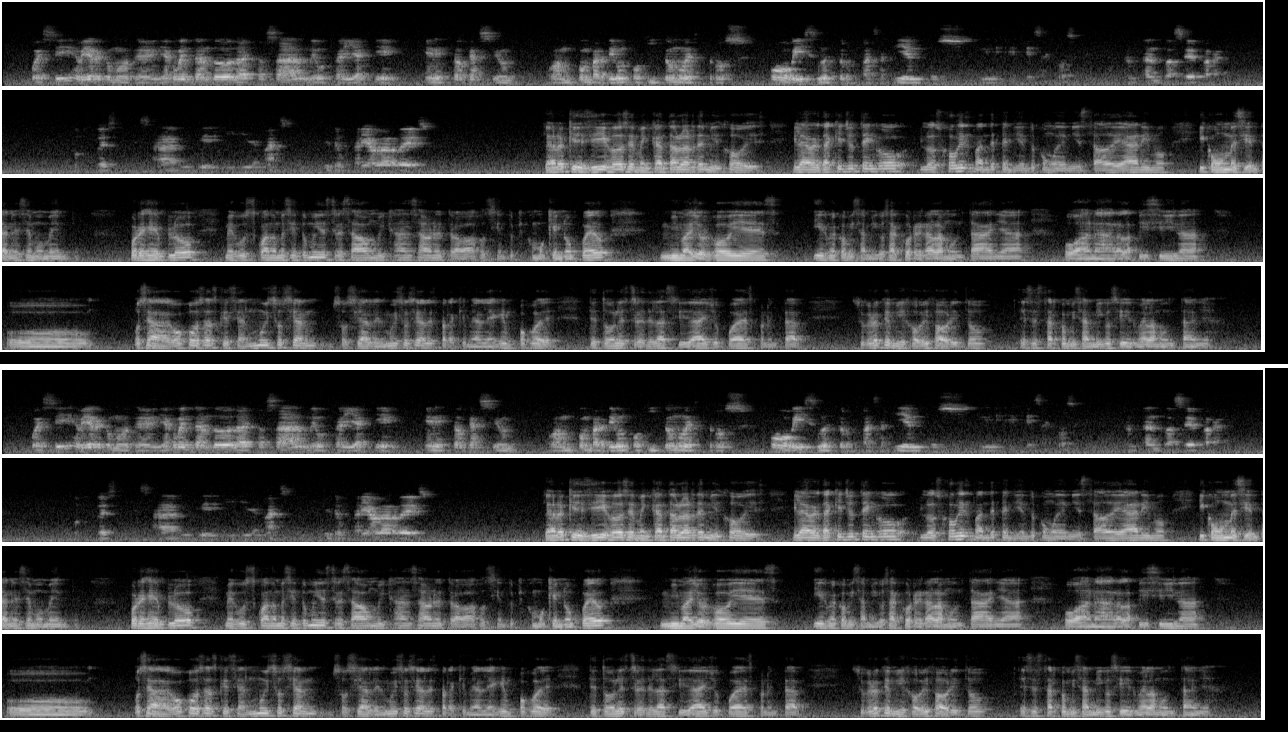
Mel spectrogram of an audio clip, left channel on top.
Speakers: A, on the left; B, on the right.
A: Pues sí, Javier, como te venía comentando la vez pasada, me gustaría que en esta ocasión podamos compartir un poquito nuestros hobbies, nuestros pasatiempos, eh, esas cosas que nos gustan tanto hacer para un poquito desestresarnos y, y- y demás. No sé si te gustaría hablar de eso.
B: Claro que sí, José, me encanta hablar de mis hobbies. Y la verdad que yo tengo, los hobbies van dependiendo como de mi estado de ánimo y cómo me sienta en ese momento. Por ejemplo, me gusta cuando me siento muy estresado, muy cansado en el trabajo, siento que como que no puedo. Mi mayor hobby es irme con mis amigos a correr a la montaña o a nadar a la piscina o, o sea, hago cosas que sean muy social, sociales, muy sociales para que me aleje un poco de, de todo el estrés de la ciudad y yo pueda desconectar. Yo creo que mi hobby favorito es estar con mis amigos y irme a la montaña.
